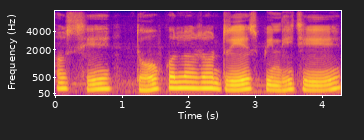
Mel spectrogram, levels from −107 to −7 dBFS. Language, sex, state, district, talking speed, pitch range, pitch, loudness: Odia, male, Odisha, Sambalpur, 95 wpm, 130-160 Hz, 145 Hz, -16 LUFS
